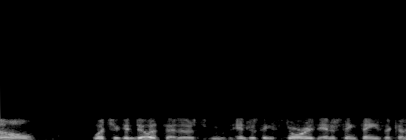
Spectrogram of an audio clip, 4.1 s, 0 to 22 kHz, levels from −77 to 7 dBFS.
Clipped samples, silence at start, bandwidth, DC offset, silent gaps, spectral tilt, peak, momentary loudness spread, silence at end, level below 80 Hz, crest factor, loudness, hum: under 0.1%; 0 s; 3.6 kHz; under 0.1%; 0.60-0.91 s; -3.5 dB/octave; -8 dBFS; 12 LU; 0 s; under -90 dBFS; 18 dB; -27 LUFS; none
